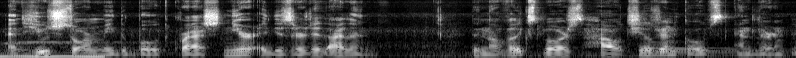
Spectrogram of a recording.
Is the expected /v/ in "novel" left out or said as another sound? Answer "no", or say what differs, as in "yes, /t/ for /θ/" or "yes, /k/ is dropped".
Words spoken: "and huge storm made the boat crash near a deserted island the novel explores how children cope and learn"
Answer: no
